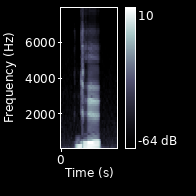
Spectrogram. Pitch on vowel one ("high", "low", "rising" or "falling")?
falling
